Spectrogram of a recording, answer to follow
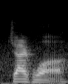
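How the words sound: The word is said with an American pronunciation. "Jaguar is what you Americans say"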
